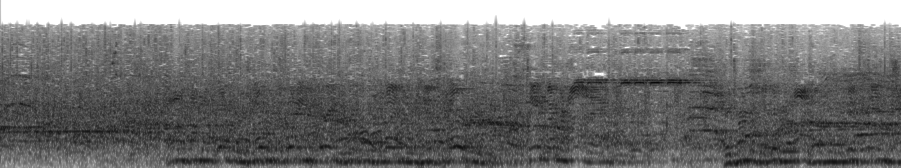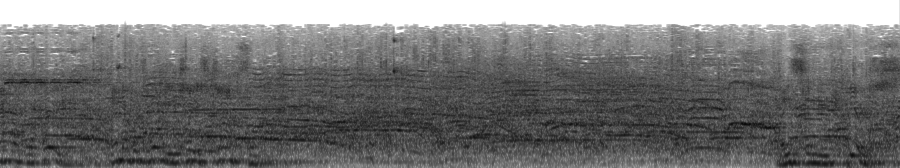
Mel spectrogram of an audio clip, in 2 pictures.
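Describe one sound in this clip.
A large indoor crowd chatters and murmurs in an echoing gym.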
